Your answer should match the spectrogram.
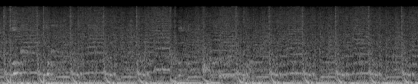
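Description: Hard dance track playing: a steady beat of distorted kick drums under a repeating synth figure.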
